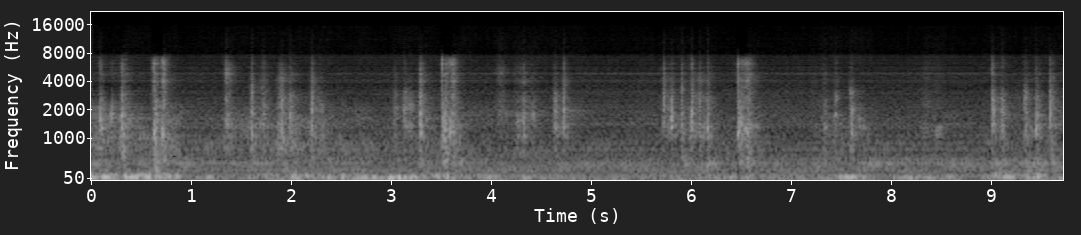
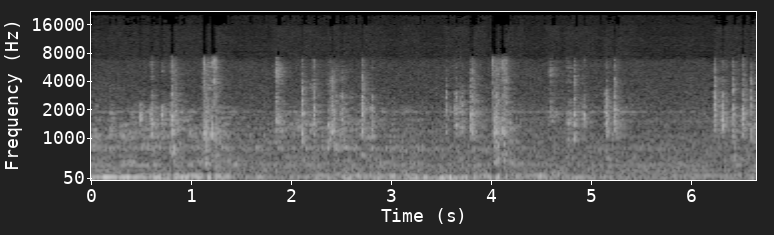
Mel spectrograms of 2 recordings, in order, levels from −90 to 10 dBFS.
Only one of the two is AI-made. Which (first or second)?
first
